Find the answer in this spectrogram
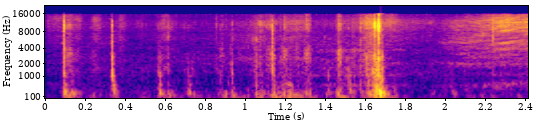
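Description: Handling noise from toy figures being grabbed and moved on carpet: a quick, uneven run of sharp clicks and knocks, with one loud thump near the end.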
